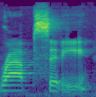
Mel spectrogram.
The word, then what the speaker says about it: rhapsody: We have the initial RH, as in rhyme, rhetoric, and rhapsody. So the H is silent. You don't need to sound out the H, but it is in the spelling.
